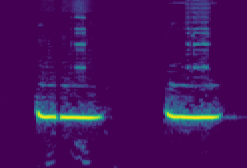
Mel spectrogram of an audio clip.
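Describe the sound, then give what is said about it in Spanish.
A person whistles two loud, steady notes, the first with a brief break in it and the second a little longer after a short pause, with no talking. “Eh, que de hecho tú comenzaste a hacer un como un ruido como a, silbar o algo como a pie.”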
